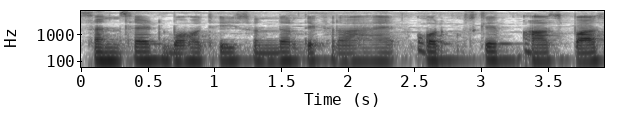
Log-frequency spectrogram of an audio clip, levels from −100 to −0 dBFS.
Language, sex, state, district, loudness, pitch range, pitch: Hindi, male, Madhya Pradesh, Umaria, -22 LUFS, 105-110 Hz, 105 Hz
